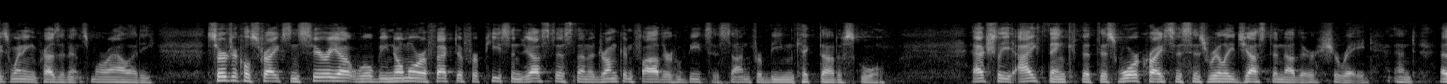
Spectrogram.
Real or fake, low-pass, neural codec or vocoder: fake; 7.2 kHz; codec, 16 kHz, 4 kbps, X-Codec, WavLM features, trained on Multilingual LibriSpeech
